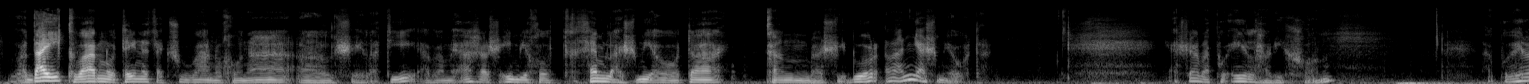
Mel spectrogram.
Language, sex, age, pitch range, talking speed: Hebrew, male, 60-79, 90-145 Hz, 90 wpm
